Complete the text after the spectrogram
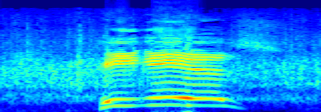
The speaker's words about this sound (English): I think that we need to clap our hands real big one more time before I get in my series, my points here tonight. Come on.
